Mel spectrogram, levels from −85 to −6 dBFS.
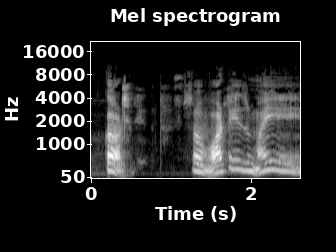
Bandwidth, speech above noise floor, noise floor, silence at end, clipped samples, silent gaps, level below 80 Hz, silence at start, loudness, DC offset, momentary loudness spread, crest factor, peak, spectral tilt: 9 kHz; 28 dB; -45 dBFS; 0 s; under 0.1%; none; -70 dBFS; 0.2 s; -18 LUFS; under 0.1%; 11 LU; 20 dB; 0 dBFS; -5 dB/octave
